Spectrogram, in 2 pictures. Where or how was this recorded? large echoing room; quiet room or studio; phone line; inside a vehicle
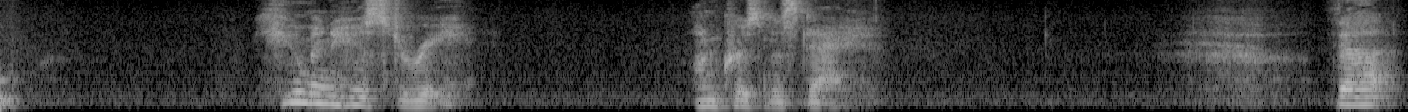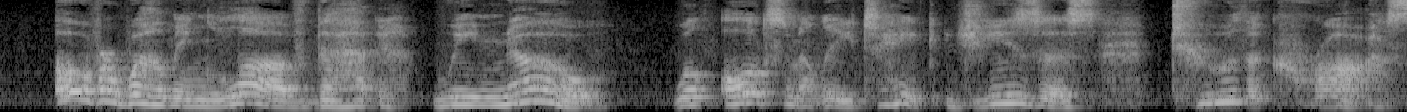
large echoing room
